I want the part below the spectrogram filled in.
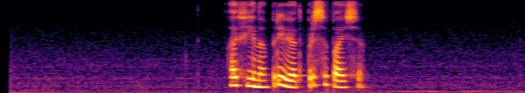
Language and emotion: Russian, neutral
